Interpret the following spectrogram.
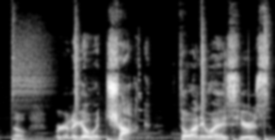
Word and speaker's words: Chaac: guide uh and uh i pronounce it chalk i think pretty sure that's how you say it most video games actually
